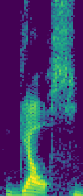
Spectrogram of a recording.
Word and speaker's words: Gauss: And everyone I know calls it Gauss, period. It's a Gauss blaster. It's a Gauss flare. – Uh-huh. – It's Necron technology. – Huh. – It is actually pronounced Gauss. – Gauss? – Like a mouse.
